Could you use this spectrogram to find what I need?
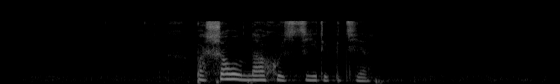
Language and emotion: Russian, angry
